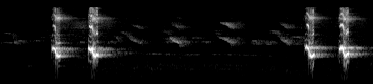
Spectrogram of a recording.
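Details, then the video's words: Sooty-headed bulbul, a breeding female calling for males: two pairs of short, harsh, buzzy notes about three seconds apart, separated by faint quiet chirps. "Suara pancingan burung trucuk gacor"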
